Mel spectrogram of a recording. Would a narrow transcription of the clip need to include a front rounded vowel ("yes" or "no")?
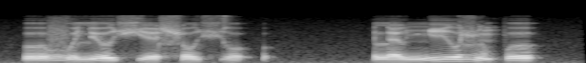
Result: no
